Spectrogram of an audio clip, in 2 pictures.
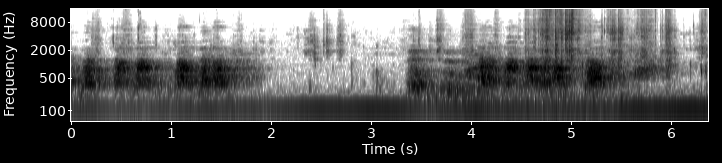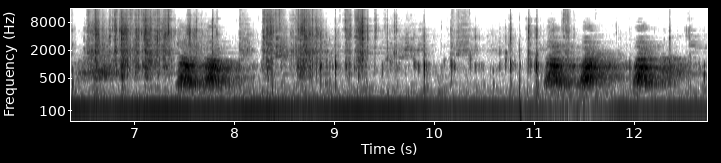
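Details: Dalmatian puppy, a food lover, lets out bursts of rapid, harmonic barking and yelping in clusters separated by pauses, amid scattered clicks, taps and a constant low electrical hum.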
